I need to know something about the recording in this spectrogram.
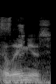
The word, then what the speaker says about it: Helenius: Yeah, Helenius, yeah.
